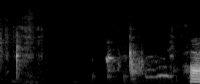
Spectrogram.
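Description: A few light clicks and taps from handling a cardboard box of straws as a straw is drawn out, with a brief quiet spell in the middle.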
